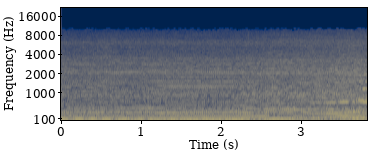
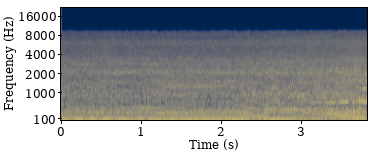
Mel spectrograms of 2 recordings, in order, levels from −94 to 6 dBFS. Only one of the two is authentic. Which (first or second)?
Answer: first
